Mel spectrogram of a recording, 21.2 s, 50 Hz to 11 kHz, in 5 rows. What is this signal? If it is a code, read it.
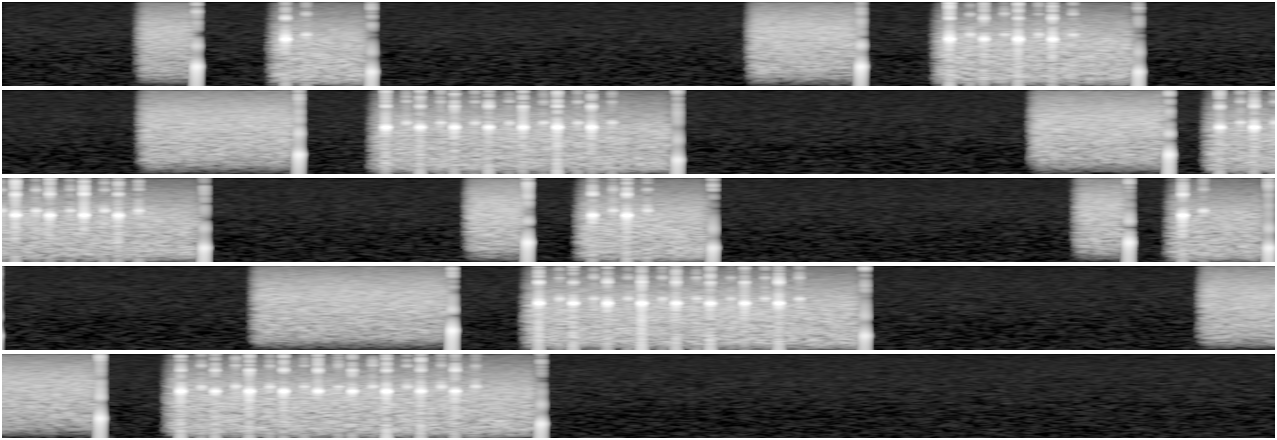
Pulse dialling, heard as a rotary dial, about 9 pulses a second. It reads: 1 4 7 6 2 1 8 9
